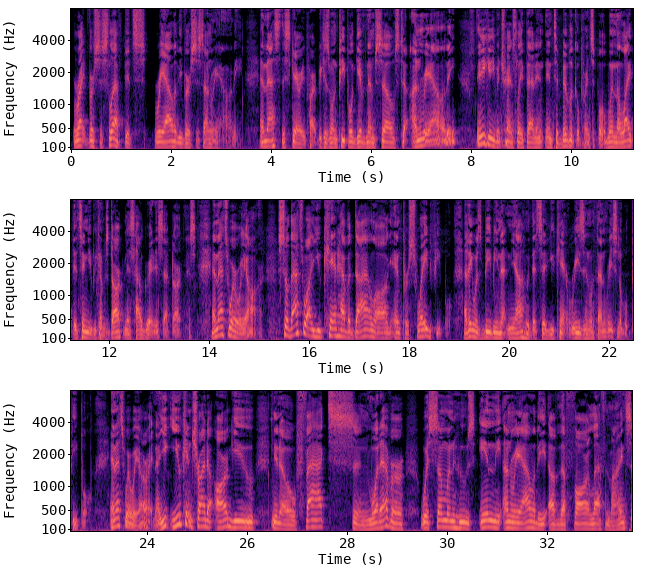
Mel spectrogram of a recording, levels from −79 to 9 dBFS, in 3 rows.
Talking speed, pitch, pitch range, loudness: 180 wpm, 110 Hz, 100-130 Hz, -19 LUFS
